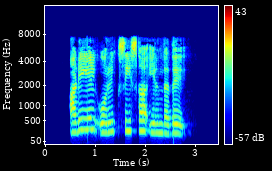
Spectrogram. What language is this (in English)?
Tamil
